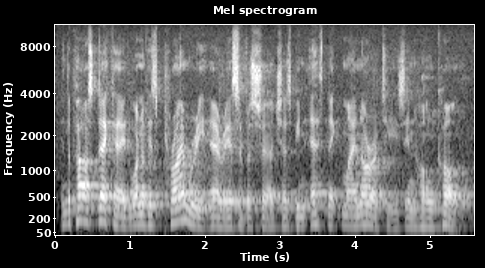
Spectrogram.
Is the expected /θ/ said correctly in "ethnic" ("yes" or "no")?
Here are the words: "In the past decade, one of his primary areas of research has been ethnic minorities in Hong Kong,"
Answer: yes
